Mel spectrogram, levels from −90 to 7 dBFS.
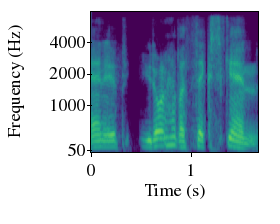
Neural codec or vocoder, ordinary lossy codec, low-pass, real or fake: vocoder, 44.1 kHz, 80 mel bands, Vocos; AAC, 32 kbps; 7.2 kHz; fake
